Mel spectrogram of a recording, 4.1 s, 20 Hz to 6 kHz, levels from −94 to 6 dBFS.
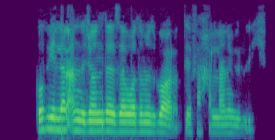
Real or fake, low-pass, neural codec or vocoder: real; 5.4 kHz; none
